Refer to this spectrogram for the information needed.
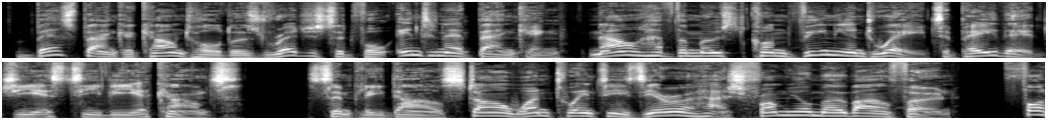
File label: English Skill Promo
